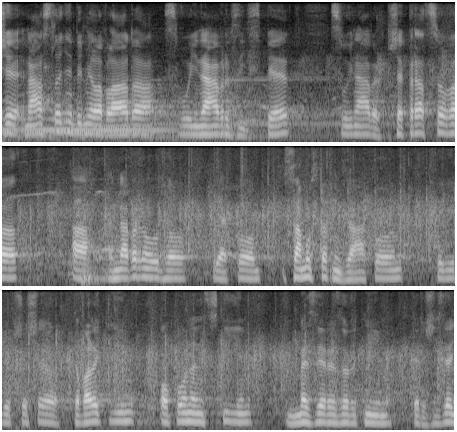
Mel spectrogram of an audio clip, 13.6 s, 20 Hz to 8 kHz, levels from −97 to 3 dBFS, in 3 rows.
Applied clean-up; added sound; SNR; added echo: none; Applause; 10 dB; none.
